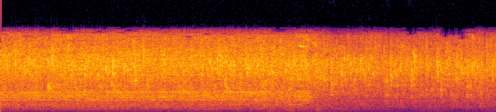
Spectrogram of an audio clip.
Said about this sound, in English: I'm going to go ahead and rinse my hands quick.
